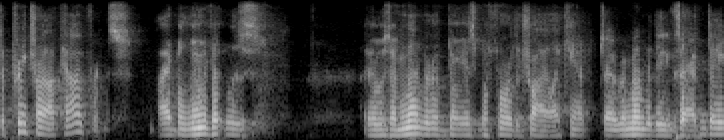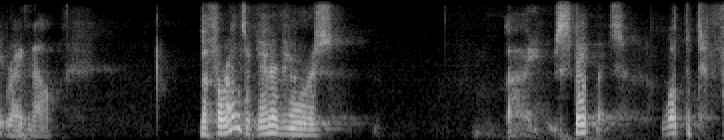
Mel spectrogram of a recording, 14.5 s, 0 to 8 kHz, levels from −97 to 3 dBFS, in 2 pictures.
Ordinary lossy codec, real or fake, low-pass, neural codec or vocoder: Opus, 32 kbps; fake; 7.2 kHz; codec, 44.1 kHz, 2.6 kbps, SNAC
